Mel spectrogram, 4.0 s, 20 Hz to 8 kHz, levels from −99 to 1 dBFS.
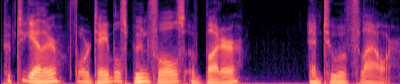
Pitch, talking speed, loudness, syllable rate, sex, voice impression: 115 Hz, 150 wpm, -17 LUFS, 5.0 syllables/s, male, masculine, very adult-like, slightly mature, slightly sweet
